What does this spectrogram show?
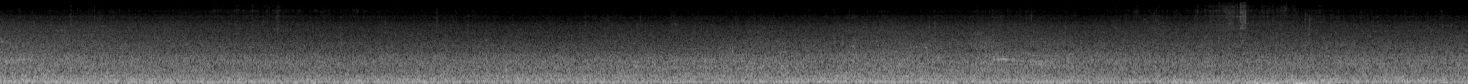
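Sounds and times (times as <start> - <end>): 
water rushing at the Rahe lock: 0.0 - 14.6.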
